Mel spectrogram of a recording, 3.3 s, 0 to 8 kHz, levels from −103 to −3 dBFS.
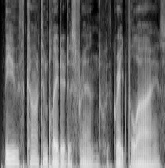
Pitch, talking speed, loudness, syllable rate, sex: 80 Hz, 145 wpm, -21 LUFS, 4.2 syllables/s, male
